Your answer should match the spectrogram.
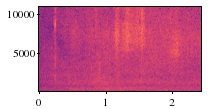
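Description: Waves wash up and over a breakwater near Perch Rock Lighthouse in a loud, continuous surf roar mixed with wind buffeting the microphone.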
